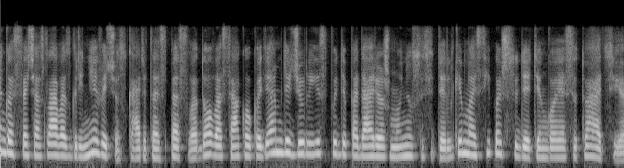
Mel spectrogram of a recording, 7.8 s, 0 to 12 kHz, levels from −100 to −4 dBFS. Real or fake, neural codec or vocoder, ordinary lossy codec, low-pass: fake; codec, 16 kHz, 6 kbps, DAC; Opus, 64 kbps; 7.2 kHz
